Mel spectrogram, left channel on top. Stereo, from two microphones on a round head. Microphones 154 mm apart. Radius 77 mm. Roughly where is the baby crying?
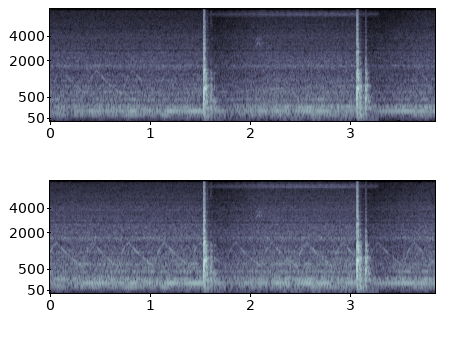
I don't hear a baby crying.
